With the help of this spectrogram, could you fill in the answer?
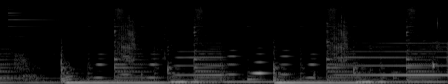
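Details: Electronic music plays with low bass notes, bell-like tones and sharp percussive hits, with no animal voice heard.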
